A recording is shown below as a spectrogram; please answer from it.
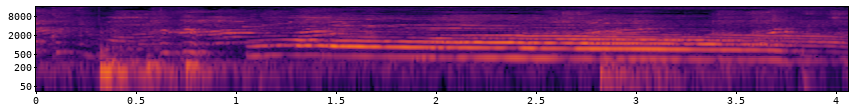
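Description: A high voice holds one long, drawn-out exclamation for about three seconds, its pitch sliding slowly downward. It is preceded by a sudden thump near the start.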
